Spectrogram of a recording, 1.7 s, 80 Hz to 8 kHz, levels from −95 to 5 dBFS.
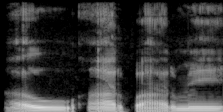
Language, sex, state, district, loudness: Chhattisgarhi, male, Chhattisgarh, Sarguja, -18 LUFS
